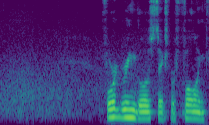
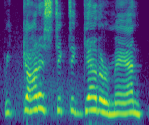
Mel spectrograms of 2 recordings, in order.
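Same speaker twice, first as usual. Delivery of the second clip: high, urgent, full-voiced shout; yelling; 12 semitones higher, 13 dB louder than usual. A narrator's reading. Narrator pleading with fleeing Bo, yelling. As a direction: shout after him urgently. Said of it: "I yelled".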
